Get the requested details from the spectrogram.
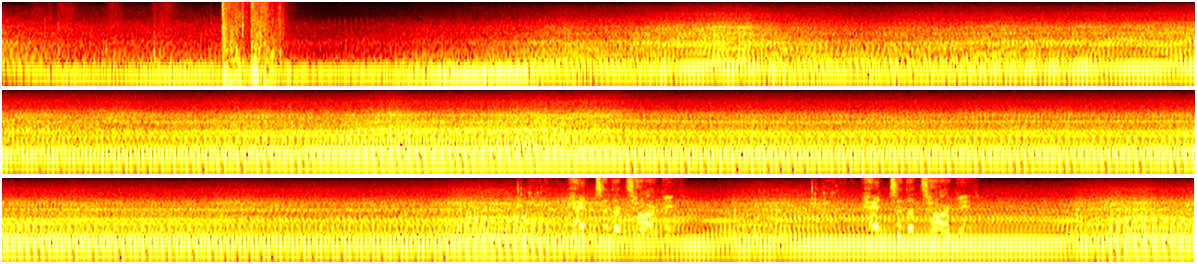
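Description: A truck engine roars steadily, revving up and down as it drives.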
